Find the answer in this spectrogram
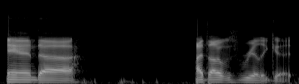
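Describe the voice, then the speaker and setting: A man co-hosts a podcast in loose, rambling chat full of fillers, laughing now and then. His voice is bright and crisp, recorded close and dry with no room sound. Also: on the low side, level tone, measured pace, no room sound. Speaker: podcast co-host. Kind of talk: casual chat.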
